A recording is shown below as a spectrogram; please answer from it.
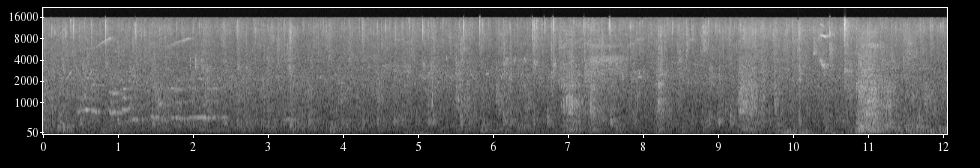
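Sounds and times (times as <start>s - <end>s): rain on a metal roof: 0.0s - 12.0s.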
